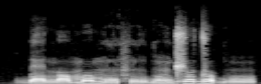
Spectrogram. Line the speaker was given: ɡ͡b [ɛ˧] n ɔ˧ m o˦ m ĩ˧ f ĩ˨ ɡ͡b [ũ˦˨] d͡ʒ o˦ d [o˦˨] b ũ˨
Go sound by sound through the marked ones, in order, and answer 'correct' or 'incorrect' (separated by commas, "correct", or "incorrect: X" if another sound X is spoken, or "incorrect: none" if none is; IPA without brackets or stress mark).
correct, incorrect: ũ˧, correct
